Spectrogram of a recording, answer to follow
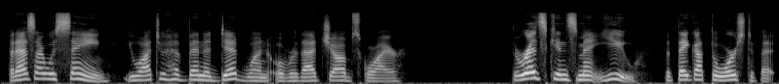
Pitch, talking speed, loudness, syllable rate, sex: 195 Hz, 215 wpm, -20 LUFS, 5.1 syllables/s, female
